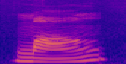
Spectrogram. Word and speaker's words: 忙: How would you say busy? – Mang. – Yes. Mang.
